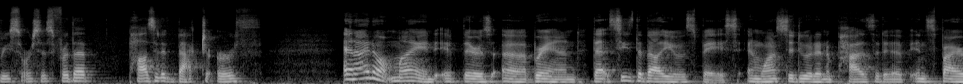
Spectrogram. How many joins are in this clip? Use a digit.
1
